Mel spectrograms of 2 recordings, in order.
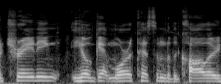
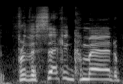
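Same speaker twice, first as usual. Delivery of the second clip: ordinary talk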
